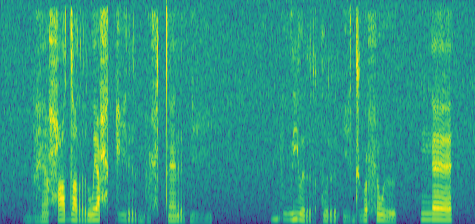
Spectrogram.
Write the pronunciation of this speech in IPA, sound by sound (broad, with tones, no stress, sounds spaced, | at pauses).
bʱ ɛ̃˨ ħ ɛ˦ dˤ e˨ r w e˦ ħ k i̤˦ r b o̤˨ ħ t ɛ̃˦ r ɗ i̤˨ | bʱ ṳ˦ j ɯ˨ r k u˨ r ʔ i̤˨ dʱ u˦ ħ w ɯ˨ | ŋ ɛ˦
